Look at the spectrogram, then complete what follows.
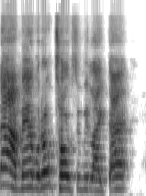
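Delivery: screaming, very high and very loud. Retelling an on-air argument, quoting what he screamed back at the show's host: retelling his own screaming. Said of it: "So I start screaming at him".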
